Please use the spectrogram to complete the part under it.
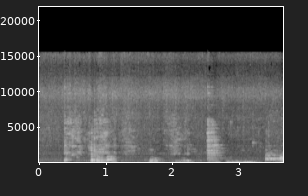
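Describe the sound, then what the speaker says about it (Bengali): Garlic and ginger paste fries in a pan, a sizzling hiss swelling in bursts as the paste is stirred and scraped, close and moderately loud, with quieter gaps between stirs. "রসুনটা ভালো করে ভেজে নেব। আদা বাটা দিয়ে দিলাম, ভেজে ভালো করে কষিয়ে নেব।"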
